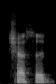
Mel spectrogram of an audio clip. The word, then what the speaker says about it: Chesed: them, like, for example, Hesed. Is that the right pronunciation? Hesed, Chesed, Yesed? Yeah, Hesed is how I say, or Chesed.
